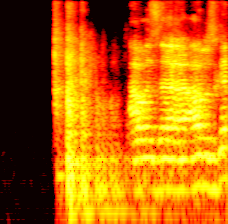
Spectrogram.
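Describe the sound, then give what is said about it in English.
A door is pushed shut with a sudden clatter of movement, then a voice carries on talking as the door settles. “Oh, let me close the door.”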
